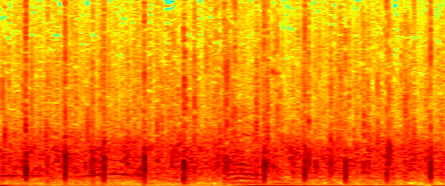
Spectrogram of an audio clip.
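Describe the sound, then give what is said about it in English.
A crowd claps steadily for a few seconds, the sharp hand claps blending into a continuous wash of applause, with a few faint whoops and cheers rising over it. “Can we just cheer for”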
